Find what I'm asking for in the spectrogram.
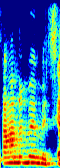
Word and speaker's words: anonymity: people really like that animate. How do you say that? – Anonymity. Yep.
